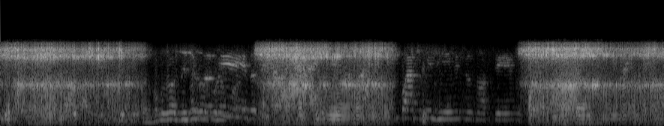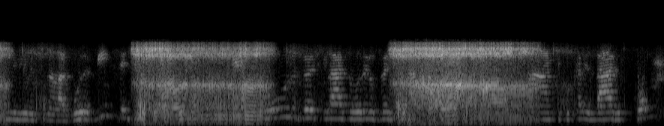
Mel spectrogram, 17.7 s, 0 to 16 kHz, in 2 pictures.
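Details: Father filmed snoring while asleep: loud, rasping snores on each breath in, quieter breath out between, about 17 breaths a minute.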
